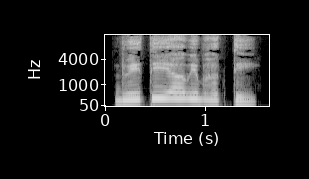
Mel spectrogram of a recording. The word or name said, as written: ದ್ವಿತೀಯಾವಿಭಕ್ತಿ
